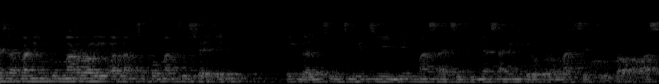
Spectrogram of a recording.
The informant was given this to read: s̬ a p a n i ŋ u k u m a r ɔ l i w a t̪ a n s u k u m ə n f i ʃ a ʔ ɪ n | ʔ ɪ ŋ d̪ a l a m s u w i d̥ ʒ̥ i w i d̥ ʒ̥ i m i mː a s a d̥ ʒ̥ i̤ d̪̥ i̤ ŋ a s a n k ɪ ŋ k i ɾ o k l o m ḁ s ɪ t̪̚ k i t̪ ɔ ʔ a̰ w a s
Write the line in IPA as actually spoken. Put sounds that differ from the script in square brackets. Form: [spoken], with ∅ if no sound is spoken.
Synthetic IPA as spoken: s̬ a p a n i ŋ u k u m a r ɔ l i w a t̪ a n s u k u m [a] n f i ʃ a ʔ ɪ n | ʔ ɪ ŋ d̪ a l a m s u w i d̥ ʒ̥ i w i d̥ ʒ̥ i m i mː a s a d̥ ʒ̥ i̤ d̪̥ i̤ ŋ a s a [ŋ] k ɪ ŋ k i ɾ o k [ɾ] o m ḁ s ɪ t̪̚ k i t̪ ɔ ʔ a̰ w a s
